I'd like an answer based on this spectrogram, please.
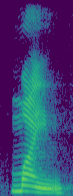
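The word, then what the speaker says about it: mein: तो इसका एग्जाम्पल क्या हो जाएगा, माइन। Okay, माइन। ठीक है, तो जहाँ भी आई ई आएगा तो उसे ई, और एम ई आई आएगा तो आई, जस्ट अपोजिट।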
